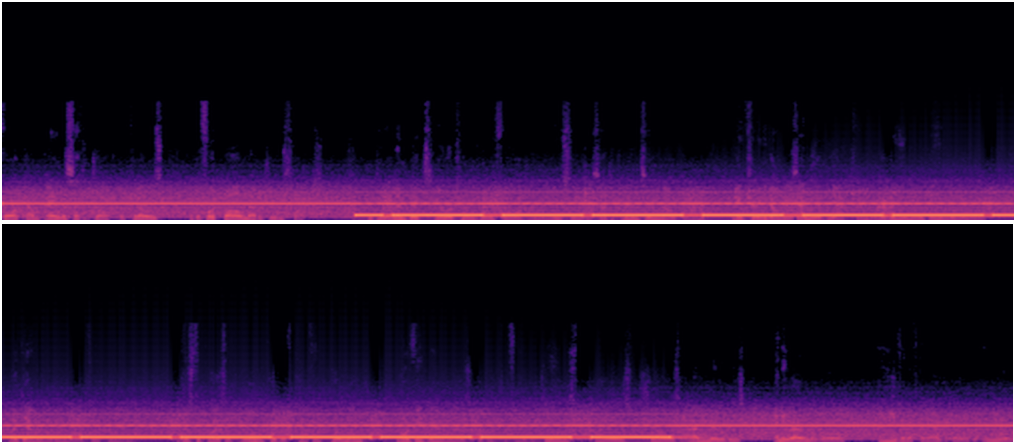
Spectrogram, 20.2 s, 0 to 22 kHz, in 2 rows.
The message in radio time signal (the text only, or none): 0 1 0 1 1 0 0 0 0 1 0 0 1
